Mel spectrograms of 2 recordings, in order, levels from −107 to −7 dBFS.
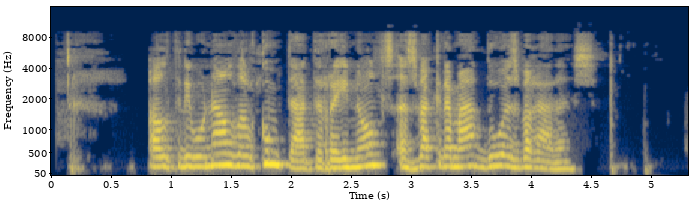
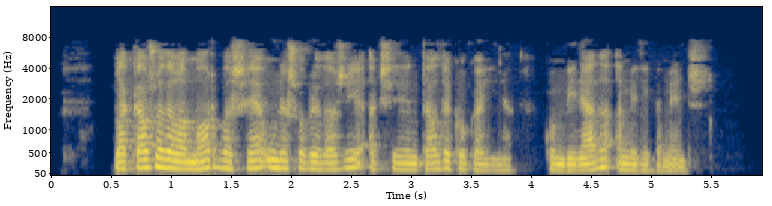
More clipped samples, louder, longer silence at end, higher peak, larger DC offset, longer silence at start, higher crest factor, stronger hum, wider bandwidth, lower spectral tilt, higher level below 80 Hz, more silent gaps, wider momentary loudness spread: neither; first, -16 LUFS vs -19 LUFS; first, 0.65 s vs 0.5 s; about the same, 0 dBFS vs -2 dBFS; neither; second, 0.15 s vs 0.5 s; about the same, 16 dB vs 18 dB; neither; first, 9.2 kHz vs 7.8 kHz; about the same, -5 dB/octave vs -5.5 dB/octave; about the same, -56 dBFS vs -54 dBFS; neither; about the same, 9 LU vs 11 LU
